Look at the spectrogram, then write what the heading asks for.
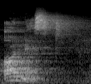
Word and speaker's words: honest: No, we say honest. This H is silent.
